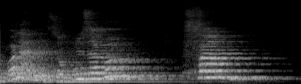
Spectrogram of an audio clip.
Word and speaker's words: femme: Nous avons femme. Qu'est-ce qu'on prononce? Femme avec A. Alors, le E se prononce A.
